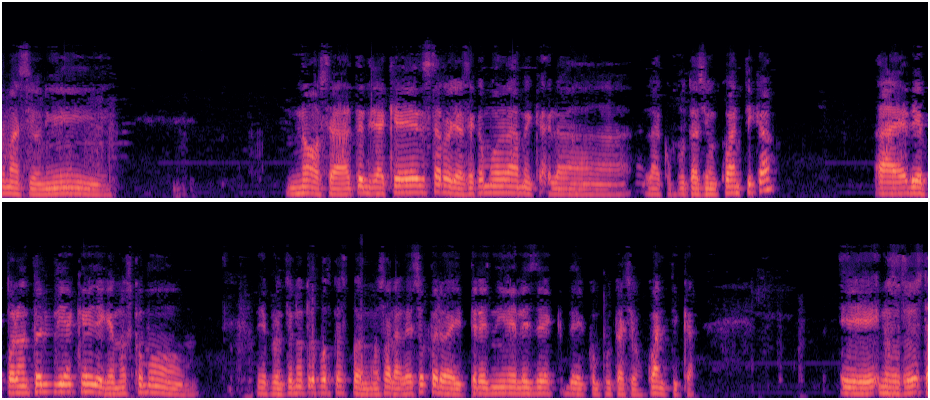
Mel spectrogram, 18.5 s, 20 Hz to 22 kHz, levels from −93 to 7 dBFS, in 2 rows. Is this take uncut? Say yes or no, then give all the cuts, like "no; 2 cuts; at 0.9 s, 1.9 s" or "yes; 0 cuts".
yes; 0 cuts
